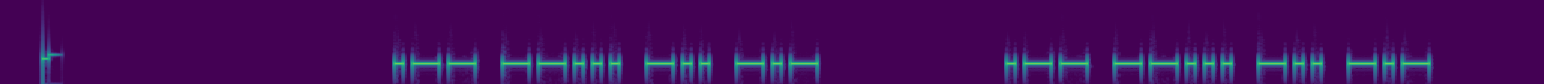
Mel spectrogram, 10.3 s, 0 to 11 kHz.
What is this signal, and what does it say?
Morse code, heard as a keyed tone, about 20 wpm, 700 Hz. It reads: W7DK W7DK
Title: USA Call Signs - 4 Characters - Repeated 2x - 20wpm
